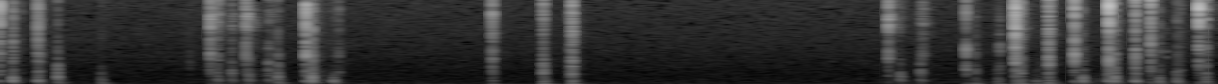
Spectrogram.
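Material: Plastic.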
